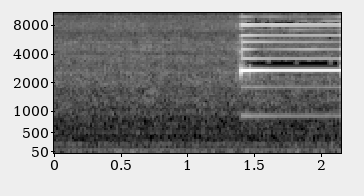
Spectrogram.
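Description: A small speaker on a motherboard's speaker header sounding one long, steady beep, starting about one and a half seconds in. It is the BIOS POST beep code saying that no RAM is detected, with the memory removed from the board.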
